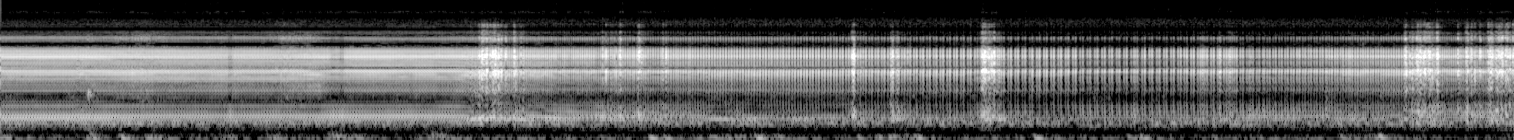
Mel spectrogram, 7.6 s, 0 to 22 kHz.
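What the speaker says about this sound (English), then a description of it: "the pitch of the sound is much lower, and it sounds like a race car engine" A steady, buzzy electronic drone from a Snap Circuits Extreme SC-750 kit hums continuously with a rough, low growl like a race car engine and occasional faint clicks, no voices.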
